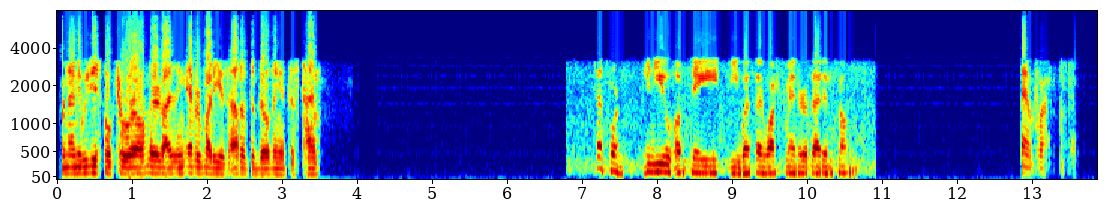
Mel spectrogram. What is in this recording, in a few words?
Sheriff, scanner audio; SoutheastCenMesa; MCSO - EAST; Sheriff-EastCnty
